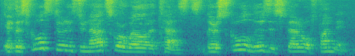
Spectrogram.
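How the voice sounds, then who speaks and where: A man's voice: high-pitched, expressive, moderate pace, a little mellow. A man giving an earnest, matter-of-fact scripted educational explanation as the straight man of a puppet show. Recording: echoey, distant, faint noise.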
